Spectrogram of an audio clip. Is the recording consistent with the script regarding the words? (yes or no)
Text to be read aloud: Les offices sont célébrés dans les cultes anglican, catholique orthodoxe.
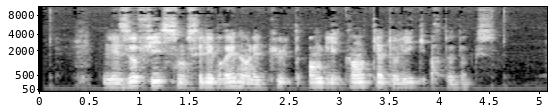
yes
